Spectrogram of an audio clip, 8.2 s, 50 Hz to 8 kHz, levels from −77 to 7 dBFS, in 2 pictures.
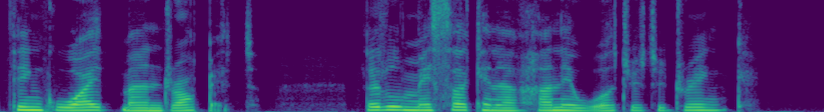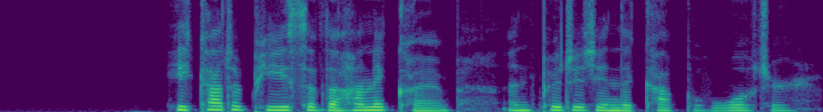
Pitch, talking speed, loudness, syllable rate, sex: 200 Hz, 205 wpm, -18 LUFS, 6.0 syllables/s, female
